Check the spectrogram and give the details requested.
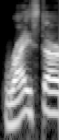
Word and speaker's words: Ristar: Rystar or Ristar, however you want to pronounce it, a kind of a cult platformer.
